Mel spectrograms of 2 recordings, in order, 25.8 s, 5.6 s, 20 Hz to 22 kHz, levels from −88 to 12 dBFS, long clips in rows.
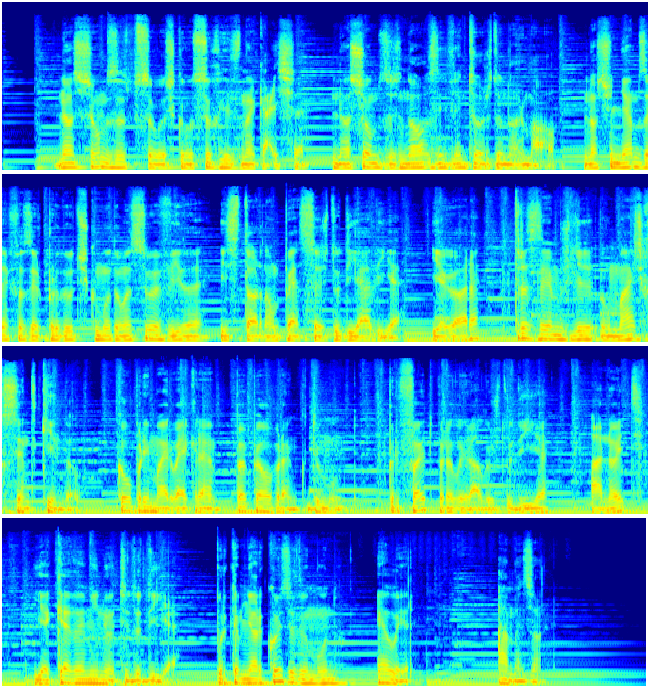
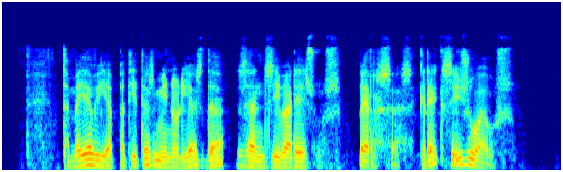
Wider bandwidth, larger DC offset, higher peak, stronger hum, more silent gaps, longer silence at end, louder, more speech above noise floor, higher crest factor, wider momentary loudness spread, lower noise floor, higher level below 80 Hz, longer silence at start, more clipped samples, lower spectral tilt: first, 16 kHz vs 9.8 kHz; neither; about the same, -2 dBFS vs -2 dBFS; neither; neither; second, 0.25 s vs 0.5 s; about the same, -20 LUFS vs -20 LUFS; about the same, 24 dB vs 26 dB; about the same, 18 dB vs 18 dB; about the same, 8 LU vs 10 LU; about the same, -43 dBFS vs -46 dBFS; first, -34 dBFS vs -52 dBFS; second, 0 s vs 0.25 s; neither; about the same, -5 dB/octave vs -5.5 dB/octave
